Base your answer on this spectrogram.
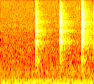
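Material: Plastic.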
